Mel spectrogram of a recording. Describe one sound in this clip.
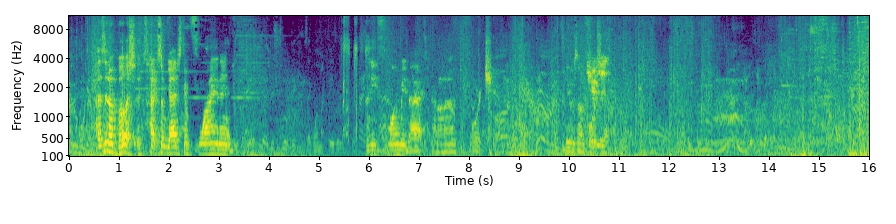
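Magic blasts and weapon clashes ring out in a fantasy battle.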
